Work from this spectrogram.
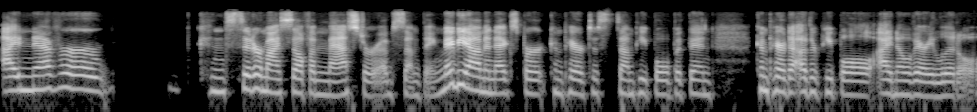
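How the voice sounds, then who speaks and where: A woman with a Southern US accent talks at a moderate pace and medium pitch, her intonation fairly even. The background is quiet. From US South, Texarkana on Texas-Arkansas border. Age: 50s. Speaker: yoga therapist. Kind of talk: casual chat.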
